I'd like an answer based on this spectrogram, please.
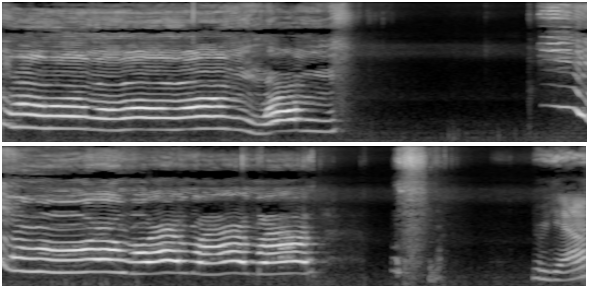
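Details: Indoor Siberian Husky, Koa, complaining because he wants a walk: two long harmonic howl-like whines, the first dipping at its end, the second starting with a sharp downward slide, a brief whimper closing.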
